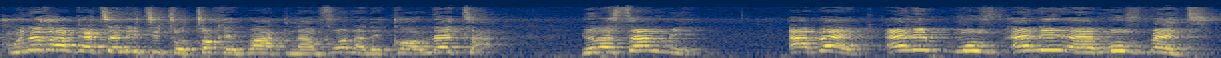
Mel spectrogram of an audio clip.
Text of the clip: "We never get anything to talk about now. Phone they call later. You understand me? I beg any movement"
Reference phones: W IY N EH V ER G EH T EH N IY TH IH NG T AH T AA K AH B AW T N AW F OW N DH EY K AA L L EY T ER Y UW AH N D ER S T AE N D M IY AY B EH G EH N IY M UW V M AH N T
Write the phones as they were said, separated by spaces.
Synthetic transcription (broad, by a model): W IY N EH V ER G EH T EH N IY T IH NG T AH T AA K AH B AW T N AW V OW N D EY K AA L L EY T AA Y UW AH N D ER S T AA N D M IY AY B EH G EH N IY M UW V M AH N T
